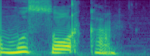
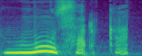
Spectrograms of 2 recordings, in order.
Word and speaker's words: Мусорка: Первое название – мусорка. Тут ударение именно на букву О, хотя, когда ты читаешь текст, можешь прочитать как мусорка, но это неправильно.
